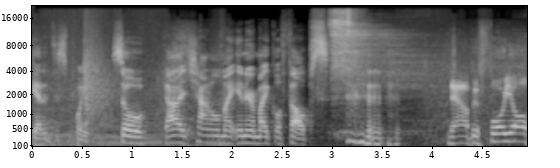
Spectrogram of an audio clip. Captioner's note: laughs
